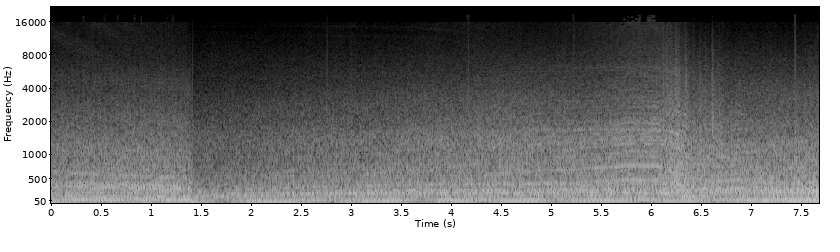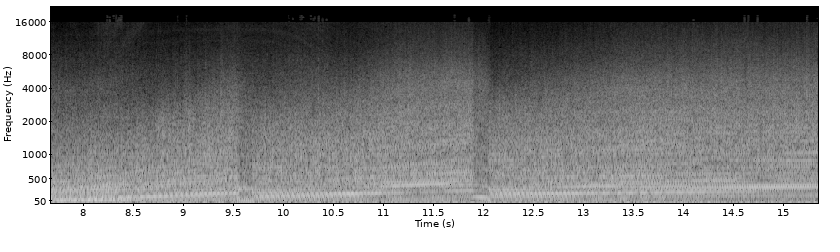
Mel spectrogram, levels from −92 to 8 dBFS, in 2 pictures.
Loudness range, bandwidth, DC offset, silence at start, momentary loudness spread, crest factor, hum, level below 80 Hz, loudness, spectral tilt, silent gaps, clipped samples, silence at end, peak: 6 LU; 15.5 kHz; 0.8%; 0 s; 7 LU; 10 dB; none; -26 dBFS; -19 LUFS; -7 dB/octave; none; under 0.1%; 0 s; -8 dBFS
